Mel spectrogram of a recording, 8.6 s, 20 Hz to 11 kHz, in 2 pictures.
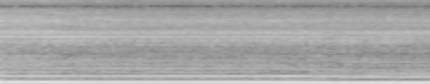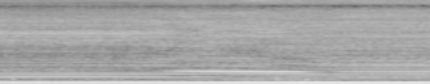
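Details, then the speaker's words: Rebuilt Triumph Spitfire/MG Midget 1500 performance engine (flat-top pistons, 270 cam) on run test: smooth steady idle, even low beat, faint electric fuel pump whir; oil pressure 60-65 warm, temperature holding, compression 195-202; healthy. "All right, so as you can see, it runs well, has good oil pressure, and the compression is very good."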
